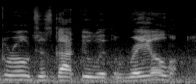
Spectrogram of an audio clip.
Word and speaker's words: Roehl: The other one is That Girl just got through with Rail, and it's spelled ROEHL, Rail.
